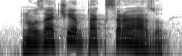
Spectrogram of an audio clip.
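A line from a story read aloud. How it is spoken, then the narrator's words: Soft, smiling. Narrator (Russian): мягко улыбнулся Искулову его собеседник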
